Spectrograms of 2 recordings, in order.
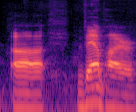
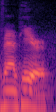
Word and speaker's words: Vampyr: This code is for one of my favorite games right now still, Vampyr or Vampyr. People tell me that I say it wrong, but technically both ways are actually correct.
